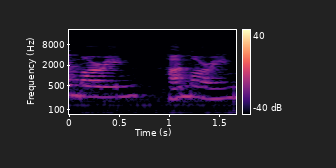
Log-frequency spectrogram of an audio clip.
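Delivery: mum's Bajan accent, lightly imitated; a mild take on mum's Barbadian greeting. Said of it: "she'd say".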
